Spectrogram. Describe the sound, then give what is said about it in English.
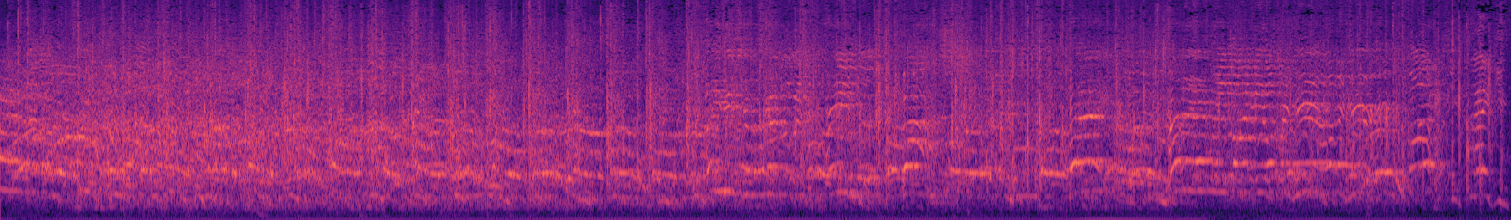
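A large crowd cheers and claps loudly and steadily as Buzzy the Beaver is introduced at a Screaming Eagles event, dense applause mixed with high shouts and whoops that keep going for the whole stretch without letting up. “But we really should be applauding for Coach Fox tonight.”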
